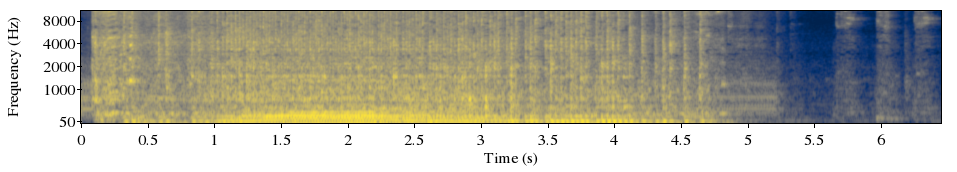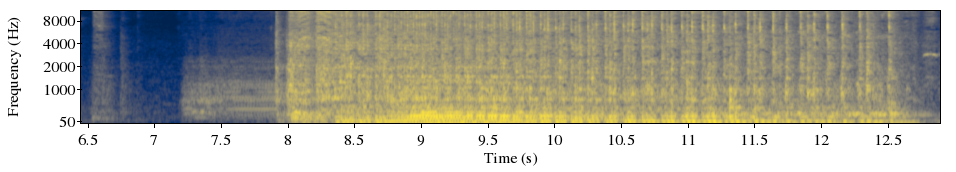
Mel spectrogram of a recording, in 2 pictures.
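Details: 2332cc VW bug (Dust Buggy), cold start after carb cleaning, before mixture screws set: revs roughly, stumbles and nearly dies, then picks up with uneven missing beat; misfiring.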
